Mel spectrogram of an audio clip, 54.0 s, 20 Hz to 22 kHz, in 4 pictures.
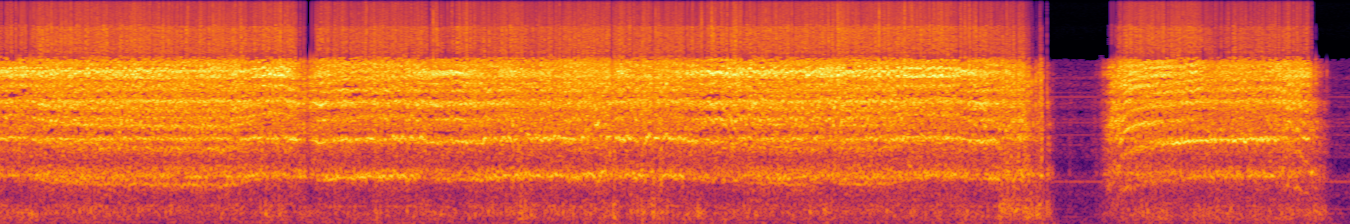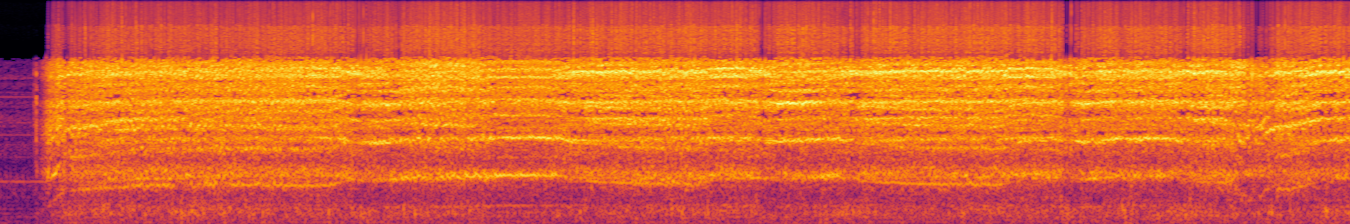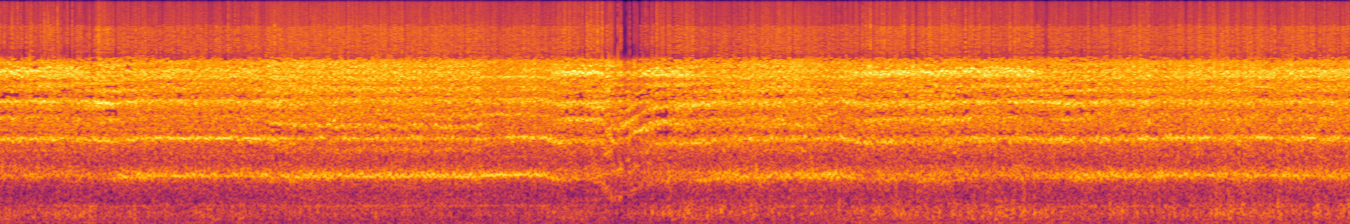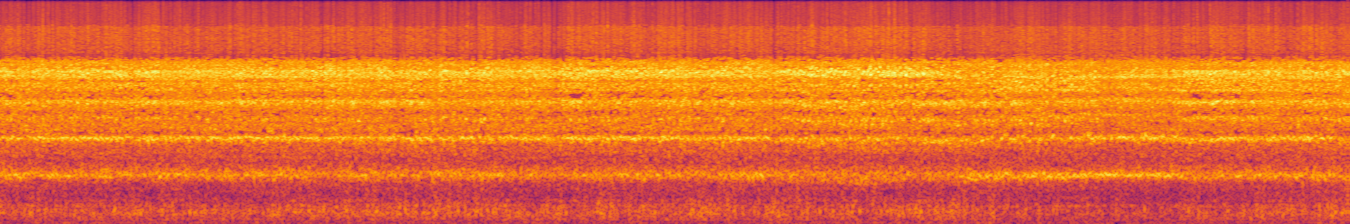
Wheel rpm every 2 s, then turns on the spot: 220, 220, 220, 220, 220, 120, 140, 170, 210, 220, 220, 220, 210, 200, 230, 210, 210, 210, 220, 230, 230, 230, 230, 230, 220, 220, 230.
12-14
